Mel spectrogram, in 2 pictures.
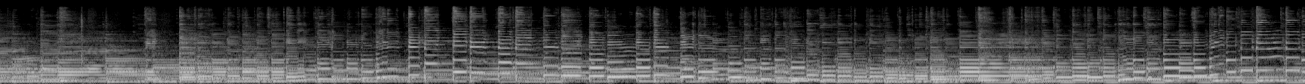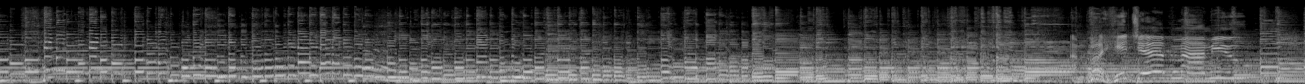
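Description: Instrumental break played on two resonator guitars: a Brazilian rosewood Scheerhorn played lap-style with a steel bar, its notes sliding up and down, and an unplugged National Pioneer RP1 picked alongside it.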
